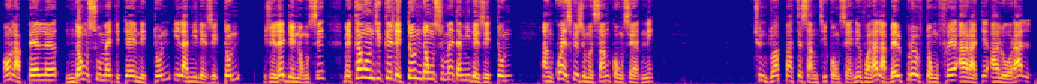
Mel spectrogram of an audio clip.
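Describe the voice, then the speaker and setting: A man's voice: high-pitched, sing-song, moderate pace, fairly bright tone, slightly rough, dry recording, clean studio sound. A Cameroonian man with a Beti French accent, delivering an impassioned, lecturing political monologue straight to his viewers. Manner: heated, declamatory, lecturing the viewer. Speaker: political commentator.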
